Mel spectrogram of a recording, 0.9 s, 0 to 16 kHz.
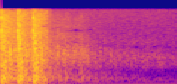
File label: smg1 3 rounds; hl2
